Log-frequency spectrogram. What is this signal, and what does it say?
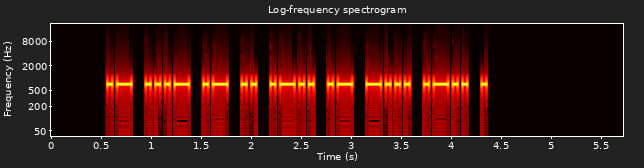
Morse code, heard as a keyed tone, about 25 wpm, 700 Hz. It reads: AVAILABLE
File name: Nine Letter Words - 25wpm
